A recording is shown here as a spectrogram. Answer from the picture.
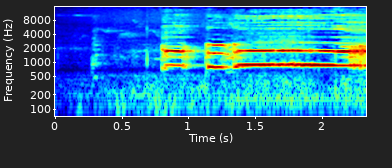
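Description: Rooster crowing, starting nearly a second in: a few short notes, then one long held note.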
